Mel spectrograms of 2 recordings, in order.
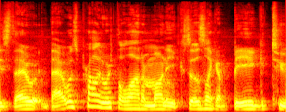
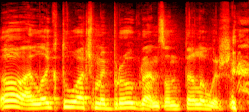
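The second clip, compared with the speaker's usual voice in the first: put-on Eastern European accent; 2 semitones higher than usual. Playing along as the other speaker imagines touring abroad, in an eastern european accent. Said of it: "I feel like I am in Eastern Europe".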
